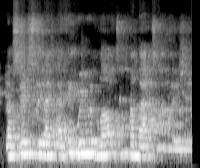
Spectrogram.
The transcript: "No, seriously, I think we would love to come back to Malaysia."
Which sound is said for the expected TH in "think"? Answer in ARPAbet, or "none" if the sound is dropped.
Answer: TH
